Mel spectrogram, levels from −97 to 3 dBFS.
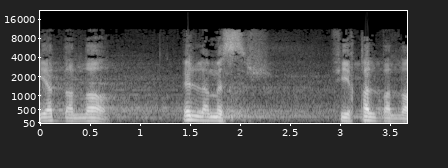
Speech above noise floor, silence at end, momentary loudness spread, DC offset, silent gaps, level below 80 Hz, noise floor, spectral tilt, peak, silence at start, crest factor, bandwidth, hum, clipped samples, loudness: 23 dB; 0 s; 22 LU; under 0.1%; none; -54 dBFS; -39 dBFS; -5 dB/octave; 0 dBFS; 0 s; 18 dB; 11.5 kHz; none; under 0.1%; -16 LUFS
